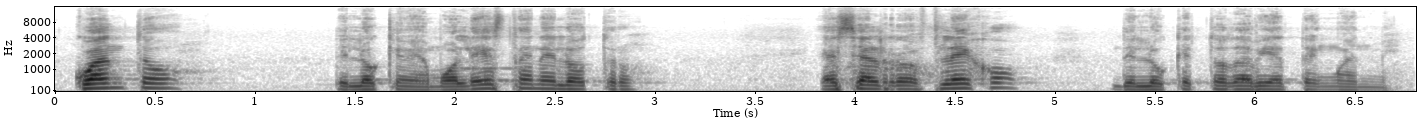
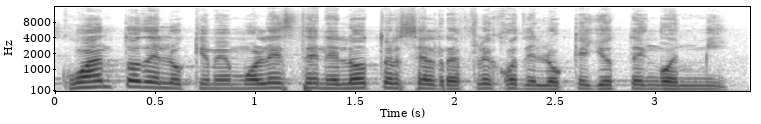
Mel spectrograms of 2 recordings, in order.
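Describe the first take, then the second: First: It is said slowly. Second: It is said fast.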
